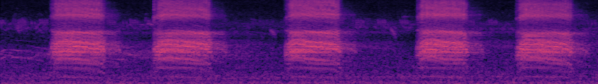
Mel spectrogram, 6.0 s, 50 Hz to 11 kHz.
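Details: Harsh, broad crow caws from a single bird on 30 September 2020, five in steady series roughly one per second, each lasting about half a second, with soft high chirping behind.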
